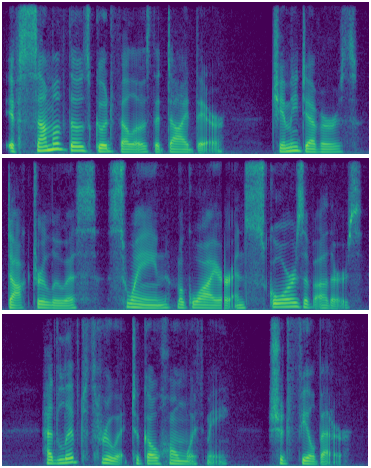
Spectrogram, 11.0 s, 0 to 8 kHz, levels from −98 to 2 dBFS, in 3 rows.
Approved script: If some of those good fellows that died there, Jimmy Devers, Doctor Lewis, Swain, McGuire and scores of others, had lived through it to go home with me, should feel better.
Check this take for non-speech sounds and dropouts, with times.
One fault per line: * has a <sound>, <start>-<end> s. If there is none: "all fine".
* has a dropout, 5.9-5.9 s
